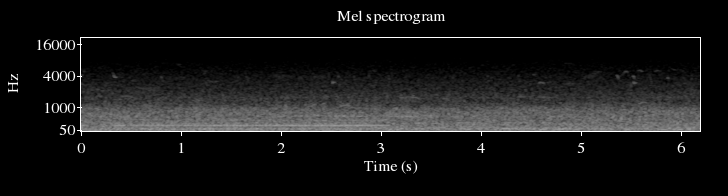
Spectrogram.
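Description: Steady low outdoor rumble over open water, with a steady low hum for about three seconds near the start and a few faint, distant bird chirps.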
